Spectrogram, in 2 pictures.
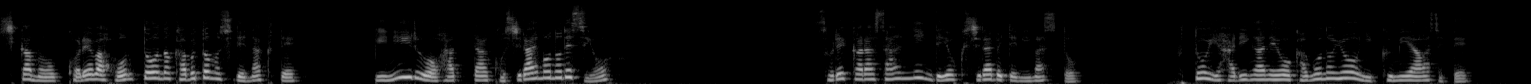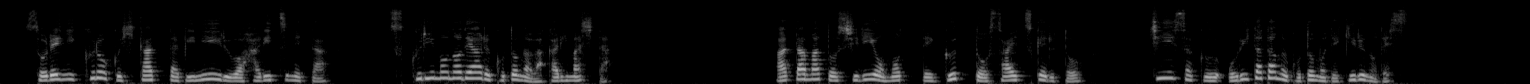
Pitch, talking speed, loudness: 185 Hz, 265 characters per minute, -29 LUFS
